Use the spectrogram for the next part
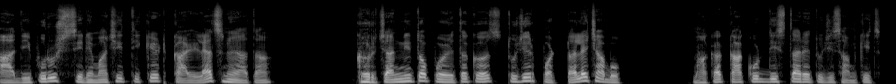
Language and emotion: Goan Konkani, sad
